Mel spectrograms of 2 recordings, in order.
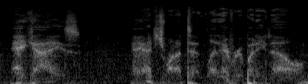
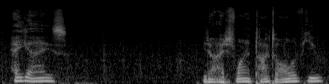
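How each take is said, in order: First: Unvoiced whispered manager pep talk. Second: Pep up the team like a cheery sales boss; upbeat manager voice. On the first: Whispering the manager's greeting to the team. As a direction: breathe it out as a secret whisper. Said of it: "should I whisper it?". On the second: Manager greeting the sales team, upbeat and bright. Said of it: "I'll just do it like this". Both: Shown as a demonstration.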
